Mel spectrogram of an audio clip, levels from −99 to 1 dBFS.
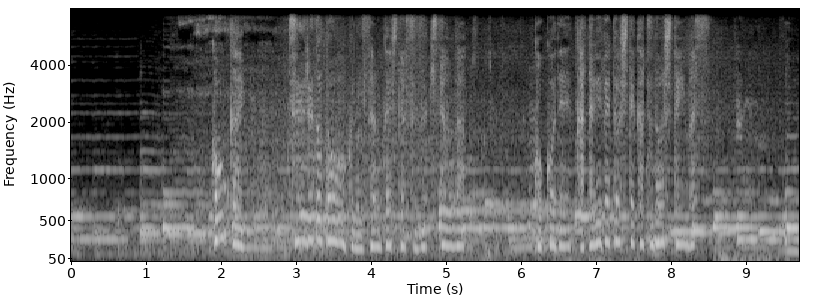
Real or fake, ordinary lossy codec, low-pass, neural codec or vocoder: fake; none; 7.2 kHz; vocoder, 44.1 kHz, 128 mel bands, Pupu-Vocoder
